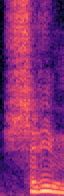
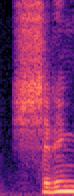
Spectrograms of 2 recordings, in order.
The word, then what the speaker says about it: श्रीम: तो उसी प्रकार से श्रीम है, श्रिंग नहीं आएगा, श्रीम आएगा, HREEM श्रीम।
